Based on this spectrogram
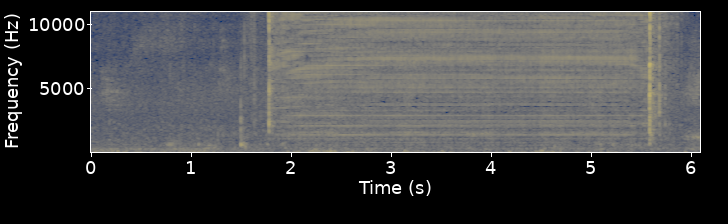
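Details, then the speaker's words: Hitachi cordless drill that would not spin (battery and LED fine), after its control board was replaced: clean, steady high whir for about four seconds, crisp start and stop, no grinding; motor runs normally. "riêng dòng khoan pin bo mạch thay thì không sợ bị cháy hỏng có điều nó chỉ có đúng chiều đảo motor mà thôi"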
